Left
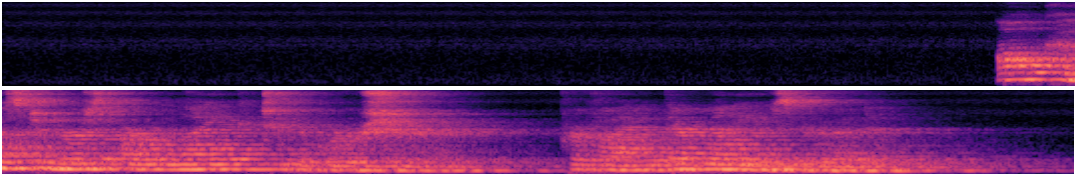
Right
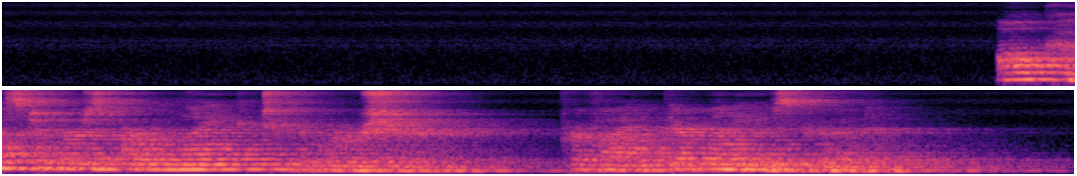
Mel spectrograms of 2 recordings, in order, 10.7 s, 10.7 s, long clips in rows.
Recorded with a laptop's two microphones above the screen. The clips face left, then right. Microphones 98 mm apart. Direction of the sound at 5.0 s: 10° left (ahead or behind).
